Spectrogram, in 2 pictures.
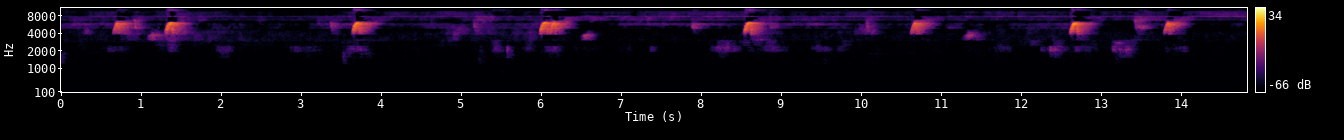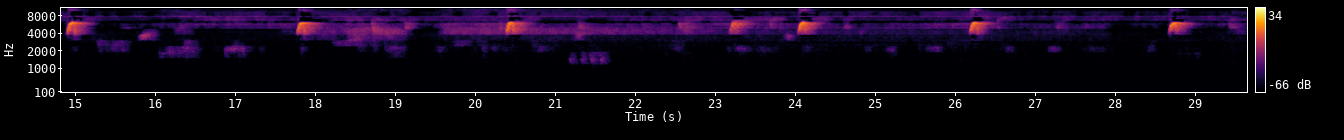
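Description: A bird chirping: short, sharp high notes repeated every second or two, over a faint steady high-pitched hum that fills out for several seconds past the middle.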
